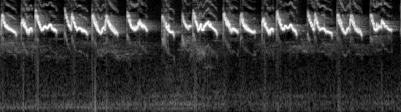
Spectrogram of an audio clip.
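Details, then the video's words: Singing-contest white-eye, 'líu' style: an unbroken four-second stream of high, bouncing, down-curving notes at a steady quick pace, loud and clean. "Vành khuyên líu đấu | Kích lửa vành khuyên líu đấu"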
